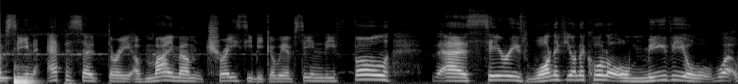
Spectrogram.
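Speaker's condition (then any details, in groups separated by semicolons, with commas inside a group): No condition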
